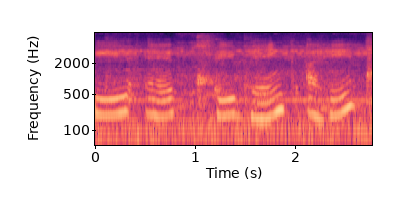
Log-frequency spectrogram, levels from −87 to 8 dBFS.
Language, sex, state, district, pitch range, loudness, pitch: Marathi, female, Maharashtra, Mumbai Suburban, 195-210 Hz, -14 LUFS, 200 Hz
